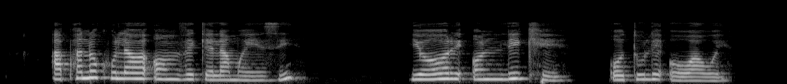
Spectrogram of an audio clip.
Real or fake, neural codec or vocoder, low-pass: real; none; 7.2 kHz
